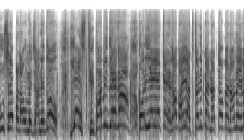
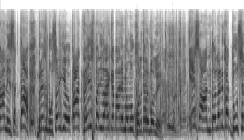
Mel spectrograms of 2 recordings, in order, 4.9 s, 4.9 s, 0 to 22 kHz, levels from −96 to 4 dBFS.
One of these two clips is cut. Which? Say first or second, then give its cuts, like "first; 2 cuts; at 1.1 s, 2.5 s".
second; 1 cut; at 3.6 s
